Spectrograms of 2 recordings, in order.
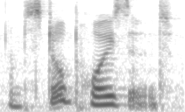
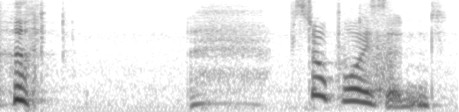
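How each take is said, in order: First: Said in the usual way. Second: Laughing. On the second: Real, not acted. Repeats line laughing.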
